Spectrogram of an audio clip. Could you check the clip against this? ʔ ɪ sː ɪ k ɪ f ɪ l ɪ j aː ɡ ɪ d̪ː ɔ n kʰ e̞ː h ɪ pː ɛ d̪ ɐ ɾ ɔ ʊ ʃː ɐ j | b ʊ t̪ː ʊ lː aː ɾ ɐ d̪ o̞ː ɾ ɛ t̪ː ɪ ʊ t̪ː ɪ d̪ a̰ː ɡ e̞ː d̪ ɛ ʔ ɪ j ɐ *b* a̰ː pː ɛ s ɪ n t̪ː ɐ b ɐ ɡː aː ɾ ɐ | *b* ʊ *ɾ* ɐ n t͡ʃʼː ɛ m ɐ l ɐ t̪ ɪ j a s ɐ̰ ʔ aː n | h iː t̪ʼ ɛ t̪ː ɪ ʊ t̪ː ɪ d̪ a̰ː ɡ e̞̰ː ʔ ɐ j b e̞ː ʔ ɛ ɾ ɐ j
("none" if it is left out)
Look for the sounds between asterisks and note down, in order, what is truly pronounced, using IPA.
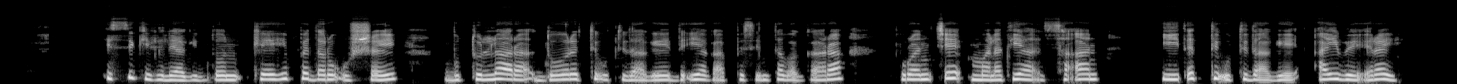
ɡ, p, ɾ

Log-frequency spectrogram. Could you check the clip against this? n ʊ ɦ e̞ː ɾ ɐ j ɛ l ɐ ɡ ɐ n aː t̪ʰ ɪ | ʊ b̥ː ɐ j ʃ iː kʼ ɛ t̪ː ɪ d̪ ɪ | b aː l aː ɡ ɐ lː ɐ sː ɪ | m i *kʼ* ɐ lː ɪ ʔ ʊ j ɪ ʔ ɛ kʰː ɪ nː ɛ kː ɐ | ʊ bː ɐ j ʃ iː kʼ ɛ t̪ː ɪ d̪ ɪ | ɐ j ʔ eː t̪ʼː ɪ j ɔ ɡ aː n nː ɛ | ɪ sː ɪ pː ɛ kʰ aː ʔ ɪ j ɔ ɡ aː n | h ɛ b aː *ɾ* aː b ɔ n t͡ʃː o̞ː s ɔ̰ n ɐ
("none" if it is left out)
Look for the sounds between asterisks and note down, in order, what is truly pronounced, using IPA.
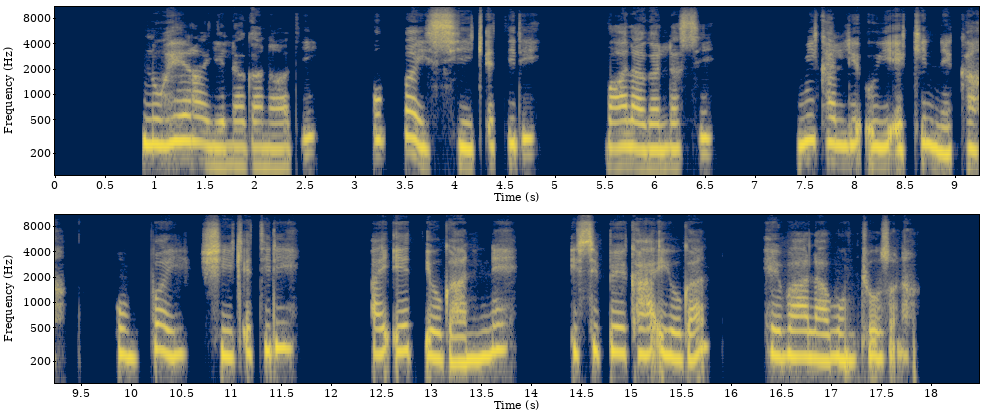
k, l

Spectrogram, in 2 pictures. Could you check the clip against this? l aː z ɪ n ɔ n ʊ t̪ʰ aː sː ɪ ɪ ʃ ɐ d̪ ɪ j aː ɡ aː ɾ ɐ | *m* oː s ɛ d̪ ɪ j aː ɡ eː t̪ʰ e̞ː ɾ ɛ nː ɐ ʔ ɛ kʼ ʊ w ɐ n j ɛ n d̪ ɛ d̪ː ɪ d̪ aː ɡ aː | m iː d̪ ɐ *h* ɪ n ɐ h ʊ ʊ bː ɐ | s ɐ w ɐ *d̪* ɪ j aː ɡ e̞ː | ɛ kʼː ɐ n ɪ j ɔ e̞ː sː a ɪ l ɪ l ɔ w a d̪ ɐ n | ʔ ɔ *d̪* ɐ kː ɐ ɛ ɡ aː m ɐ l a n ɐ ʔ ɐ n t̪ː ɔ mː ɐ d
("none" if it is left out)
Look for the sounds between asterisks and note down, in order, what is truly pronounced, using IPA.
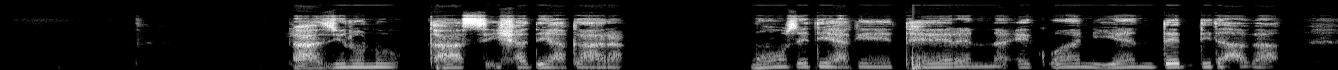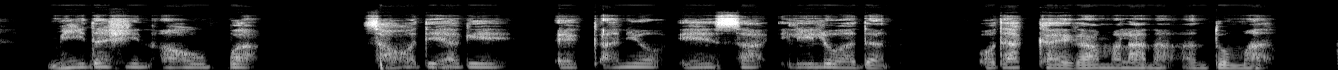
m, ʃ, d̪, d̪

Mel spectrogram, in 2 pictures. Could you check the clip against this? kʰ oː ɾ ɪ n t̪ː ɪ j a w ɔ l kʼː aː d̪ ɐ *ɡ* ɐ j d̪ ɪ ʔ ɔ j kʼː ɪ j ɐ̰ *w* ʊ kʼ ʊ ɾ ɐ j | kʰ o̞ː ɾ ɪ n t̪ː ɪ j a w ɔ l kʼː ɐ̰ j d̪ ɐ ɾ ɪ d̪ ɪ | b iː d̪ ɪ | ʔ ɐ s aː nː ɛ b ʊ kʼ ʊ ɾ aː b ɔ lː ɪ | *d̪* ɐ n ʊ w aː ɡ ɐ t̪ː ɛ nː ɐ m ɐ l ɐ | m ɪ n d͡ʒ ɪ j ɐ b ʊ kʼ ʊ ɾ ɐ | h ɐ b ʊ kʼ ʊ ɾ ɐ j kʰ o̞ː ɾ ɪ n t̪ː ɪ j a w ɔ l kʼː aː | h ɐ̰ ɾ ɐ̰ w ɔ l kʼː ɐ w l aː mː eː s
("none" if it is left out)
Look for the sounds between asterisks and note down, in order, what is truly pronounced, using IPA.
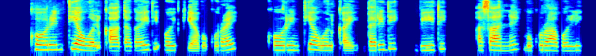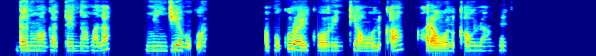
ɡ, b, d̪

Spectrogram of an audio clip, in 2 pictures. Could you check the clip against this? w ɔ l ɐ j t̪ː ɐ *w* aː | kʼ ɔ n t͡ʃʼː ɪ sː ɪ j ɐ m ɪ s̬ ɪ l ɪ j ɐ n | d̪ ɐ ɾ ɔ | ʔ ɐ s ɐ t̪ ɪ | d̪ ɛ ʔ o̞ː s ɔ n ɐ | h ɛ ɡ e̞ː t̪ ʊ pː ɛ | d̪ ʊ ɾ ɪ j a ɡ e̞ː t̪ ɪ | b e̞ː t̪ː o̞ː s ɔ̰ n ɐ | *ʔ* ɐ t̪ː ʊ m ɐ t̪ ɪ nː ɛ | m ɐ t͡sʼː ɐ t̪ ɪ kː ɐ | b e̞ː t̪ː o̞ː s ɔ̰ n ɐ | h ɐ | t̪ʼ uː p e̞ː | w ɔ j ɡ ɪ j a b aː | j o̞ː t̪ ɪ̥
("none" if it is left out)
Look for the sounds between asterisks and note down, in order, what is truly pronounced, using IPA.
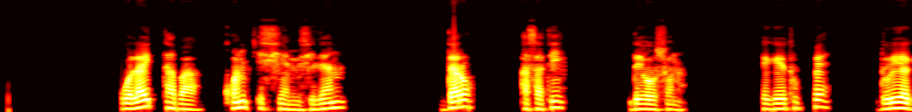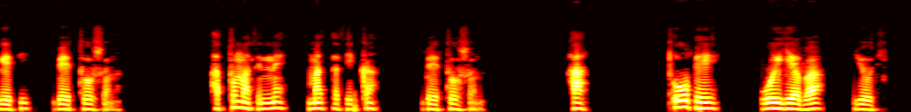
b, ʔ

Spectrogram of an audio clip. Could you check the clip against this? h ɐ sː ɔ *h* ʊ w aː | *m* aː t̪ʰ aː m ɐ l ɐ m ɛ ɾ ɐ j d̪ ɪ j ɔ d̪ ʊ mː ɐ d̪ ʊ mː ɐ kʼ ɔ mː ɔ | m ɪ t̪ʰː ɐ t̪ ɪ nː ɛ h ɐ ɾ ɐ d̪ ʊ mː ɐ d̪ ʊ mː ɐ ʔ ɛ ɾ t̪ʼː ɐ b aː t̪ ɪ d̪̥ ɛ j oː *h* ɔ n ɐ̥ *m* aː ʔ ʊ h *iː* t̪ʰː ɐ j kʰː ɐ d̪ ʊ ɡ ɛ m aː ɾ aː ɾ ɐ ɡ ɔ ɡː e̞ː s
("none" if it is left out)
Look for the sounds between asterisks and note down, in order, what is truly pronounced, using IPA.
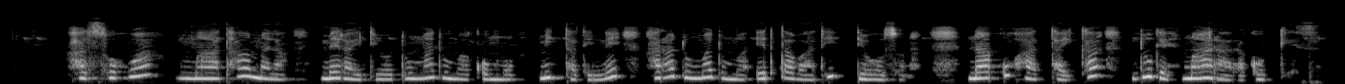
h, m, s, n, aː

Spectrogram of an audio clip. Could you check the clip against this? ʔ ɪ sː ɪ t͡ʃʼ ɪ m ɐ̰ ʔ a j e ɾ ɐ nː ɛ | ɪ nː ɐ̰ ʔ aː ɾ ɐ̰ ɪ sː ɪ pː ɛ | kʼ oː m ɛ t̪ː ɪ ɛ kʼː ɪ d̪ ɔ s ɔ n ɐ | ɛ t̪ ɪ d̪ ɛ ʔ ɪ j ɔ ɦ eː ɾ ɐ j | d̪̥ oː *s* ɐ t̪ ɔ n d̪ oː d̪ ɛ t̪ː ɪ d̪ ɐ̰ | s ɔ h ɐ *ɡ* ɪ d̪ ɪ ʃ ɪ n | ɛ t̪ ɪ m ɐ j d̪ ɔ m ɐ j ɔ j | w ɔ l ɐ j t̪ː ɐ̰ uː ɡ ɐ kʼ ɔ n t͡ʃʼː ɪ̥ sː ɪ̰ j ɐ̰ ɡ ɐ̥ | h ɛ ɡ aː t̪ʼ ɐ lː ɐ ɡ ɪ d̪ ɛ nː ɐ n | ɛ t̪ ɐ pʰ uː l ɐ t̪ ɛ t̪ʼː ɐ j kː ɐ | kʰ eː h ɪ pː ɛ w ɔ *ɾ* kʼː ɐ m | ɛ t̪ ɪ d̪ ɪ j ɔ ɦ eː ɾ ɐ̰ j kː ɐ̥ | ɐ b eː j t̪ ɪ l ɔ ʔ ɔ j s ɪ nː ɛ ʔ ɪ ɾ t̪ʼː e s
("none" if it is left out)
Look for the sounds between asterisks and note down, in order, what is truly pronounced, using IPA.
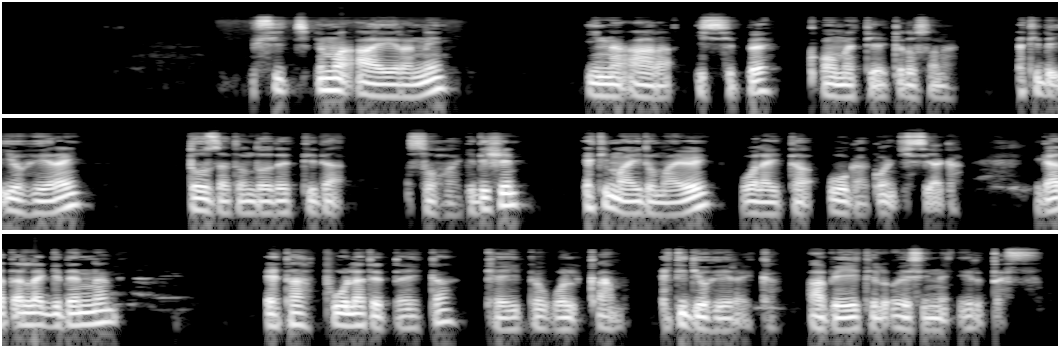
z, ɡ, l

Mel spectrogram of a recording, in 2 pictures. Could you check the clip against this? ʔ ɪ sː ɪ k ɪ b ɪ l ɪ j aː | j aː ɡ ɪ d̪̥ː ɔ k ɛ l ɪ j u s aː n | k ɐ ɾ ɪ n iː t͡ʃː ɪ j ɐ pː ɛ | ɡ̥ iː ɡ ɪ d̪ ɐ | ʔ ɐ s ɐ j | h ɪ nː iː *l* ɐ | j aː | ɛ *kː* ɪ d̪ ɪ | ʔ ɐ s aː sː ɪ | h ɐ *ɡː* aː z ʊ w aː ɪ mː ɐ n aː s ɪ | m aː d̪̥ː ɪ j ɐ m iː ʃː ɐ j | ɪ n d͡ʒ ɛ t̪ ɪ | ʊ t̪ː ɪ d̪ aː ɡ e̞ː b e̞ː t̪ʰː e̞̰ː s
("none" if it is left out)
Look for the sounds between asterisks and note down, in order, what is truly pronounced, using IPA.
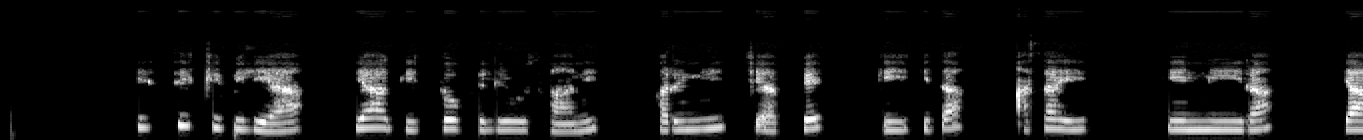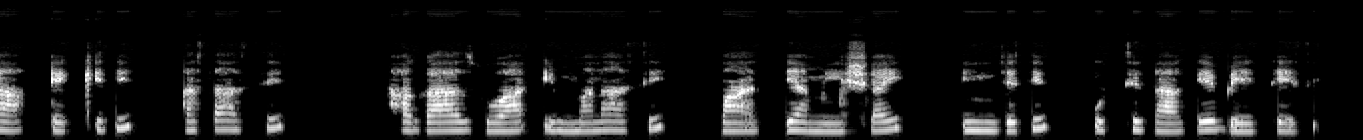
ɾ, kʼː, ɡ

